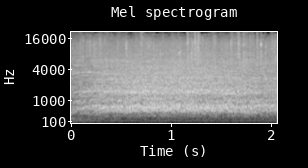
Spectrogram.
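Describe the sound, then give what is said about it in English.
Crowd cheering at a Motörhead rock concert, a dense, sustained roar of voices that holds steady for the whole moment. “Give yourselves a fucking cheer.”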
